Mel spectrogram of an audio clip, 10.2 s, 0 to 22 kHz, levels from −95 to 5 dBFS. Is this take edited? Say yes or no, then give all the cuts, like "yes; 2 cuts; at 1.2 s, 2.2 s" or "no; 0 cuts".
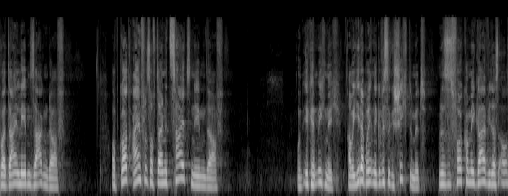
yes; 2 cuts; at 5.7 s, 8.7 s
